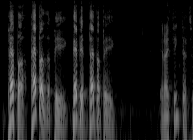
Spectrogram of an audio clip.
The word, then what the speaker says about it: Peppa Pig: Peppy Pig. Peppy Pig, am I saying it right? I think it says Peppa. Peppa the Pig. Peppa Pig.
